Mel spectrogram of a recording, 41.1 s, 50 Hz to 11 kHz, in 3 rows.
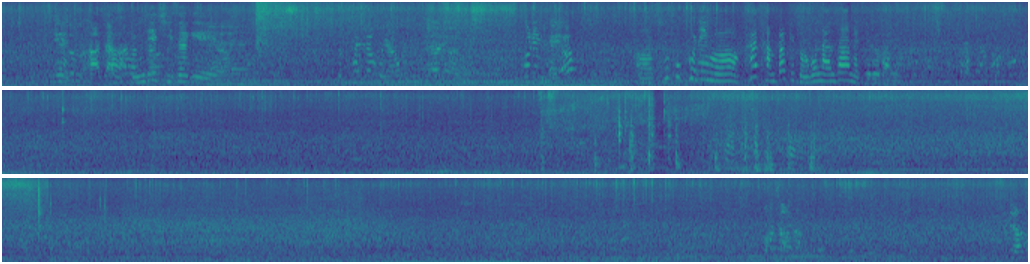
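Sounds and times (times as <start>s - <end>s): batter sizzling in molds: 0.0s - 41.0s
metal clanks and clicks: 21.5s - 24.8s.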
